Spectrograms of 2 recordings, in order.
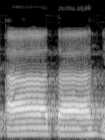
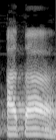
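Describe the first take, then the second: First: The first vowel is held long. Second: The first vowel is kept short. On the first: It means to give. "kalau dibaca panjang hamzahnya" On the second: It means to come. "dibaca pendek pada hamzah"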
